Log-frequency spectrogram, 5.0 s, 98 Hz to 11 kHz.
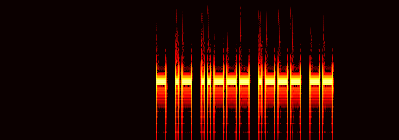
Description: Morse code, heard as a keyed tone, about 32 wpm, 700 Hz. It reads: TA2JM
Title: DXCC-100 Call Signs - 5 Characters - 30wpm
